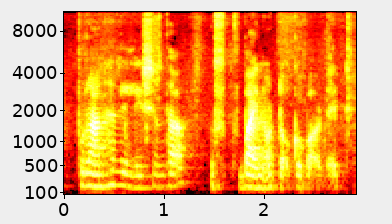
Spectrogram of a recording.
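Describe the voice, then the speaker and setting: This is a woman speaking. She has a Delhi accent. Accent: Delhi Hindi. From India, Delhi. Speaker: vlogger. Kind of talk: casual vlog talk. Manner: animated.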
